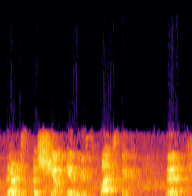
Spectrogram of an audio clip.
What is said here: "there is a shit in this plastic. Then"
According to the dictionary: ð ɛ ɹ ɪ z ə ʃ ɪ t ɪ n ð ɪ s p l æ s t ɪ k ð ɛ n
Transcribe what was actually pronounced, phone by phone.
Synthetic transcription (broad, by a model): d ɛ ɹ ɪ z ə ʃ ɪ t ɪ n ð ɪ s p l æ s t ɪ k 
